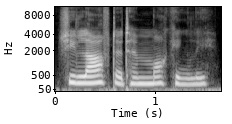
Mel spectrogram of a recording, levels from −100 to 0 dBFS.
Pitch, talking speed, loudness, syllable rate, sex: 215 Hz, 180 wpm, -15 LUFS, 5.3 syllables/s, female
